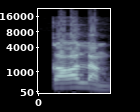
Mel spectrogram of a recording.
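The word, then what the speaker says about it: column: ठीक है सी ओ एल यू एम एन कॉलम कॉलम कॉलम अब देखेंगे यहां पे एम के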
